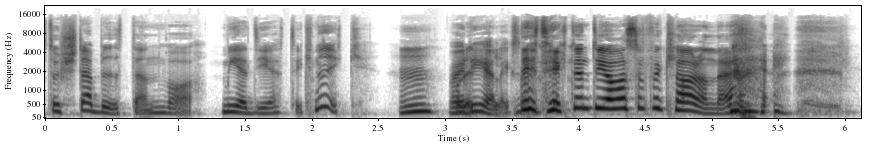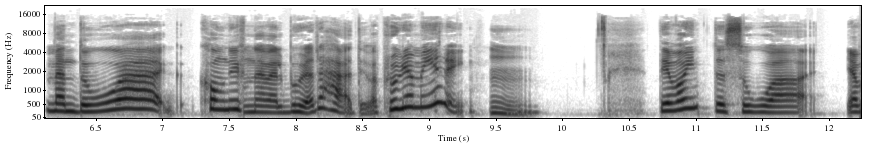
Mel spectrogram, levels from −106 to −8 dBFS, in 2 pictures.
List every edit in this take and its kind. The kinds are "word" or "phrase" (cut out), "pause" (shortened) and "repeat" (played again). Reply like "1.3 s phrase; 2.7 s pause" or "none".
1.2 s pause; 7.6 s word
